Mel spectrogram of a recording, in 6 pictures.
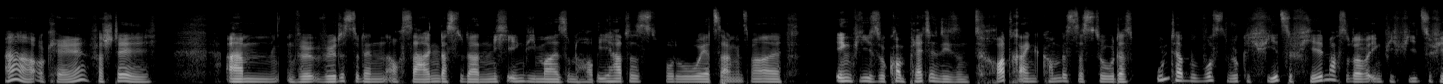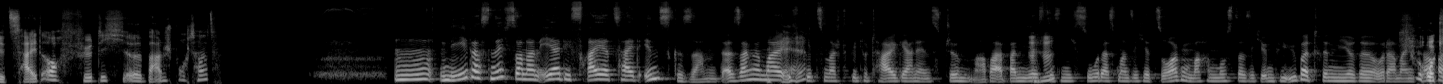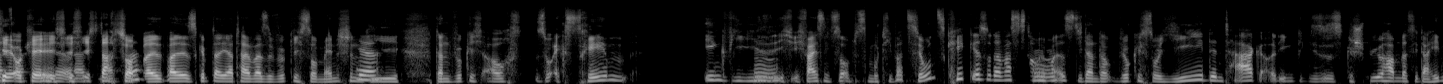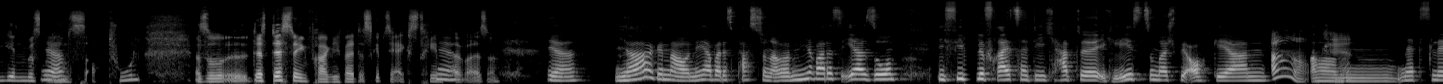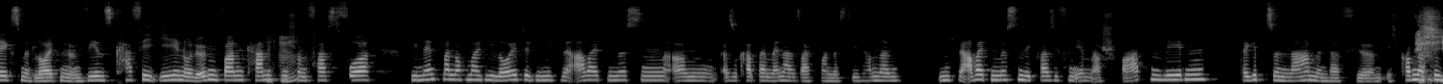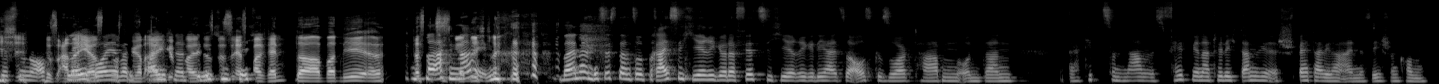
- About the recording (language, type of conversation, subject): German, podcast, Welche Grenzen setzt du dir, damit dein Hobby nicht überhandnimmt?
- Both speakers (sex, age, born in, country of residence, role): female, 40-44, Germany, Cyprus, guest; male, 20-24, Germany, Germany, host
- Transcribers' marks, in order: stressed: "jeden"; surprised: "Ah"; giggle; laughing while speaking: "mein ich natürlich nicht"; laughing while speaking: "Rentner, aber ne, äh, das ist es ja nicht"; laughing while speaking: "Nein, nein"; laugh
